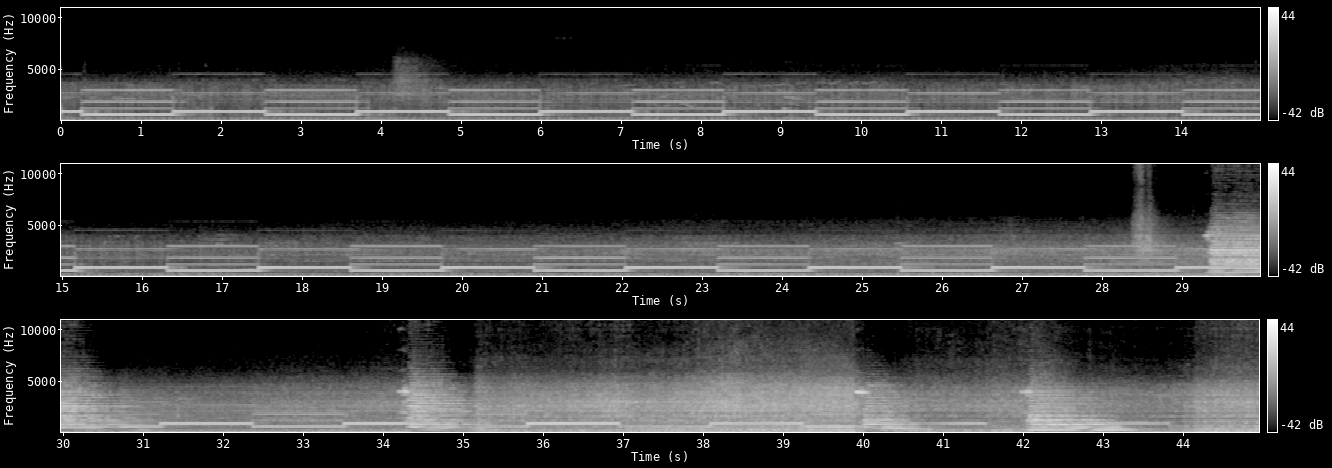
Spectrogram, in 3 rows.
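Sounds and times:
two-tone warning alarm: 0:00.0 - 0:44.4
train rumble: 0:22.0 - 0:44.9
locomotive horn blasts: 0:28.4 - 0:31.4, 0:34.1 - 0:35.6, 0:38.5 - 0:43.9.

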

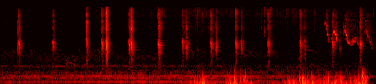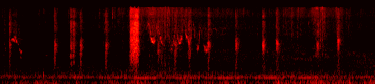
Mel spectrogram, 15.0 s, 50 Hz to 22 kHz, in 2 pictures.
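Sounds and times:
faint low hum: 0:00.0 - 0:15.0
small birds chirping: 0:00.3 - 0:14.4
wind gust on microphone: 0:03.6 - 0:08.6.

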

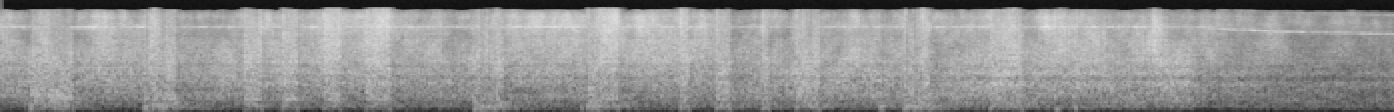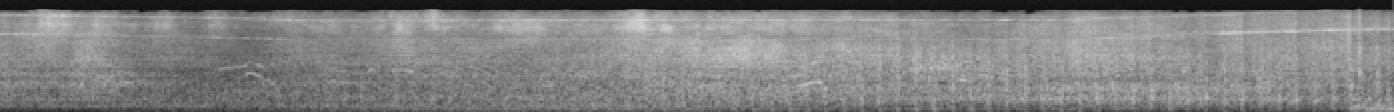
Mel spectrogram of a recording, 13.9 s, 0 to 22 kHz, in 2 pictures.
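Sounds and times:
jet engine roaring: 0:00.0 - 0:13.9.

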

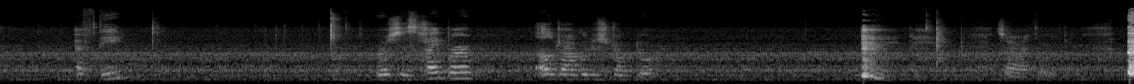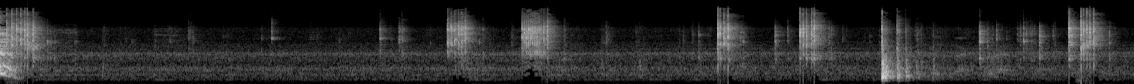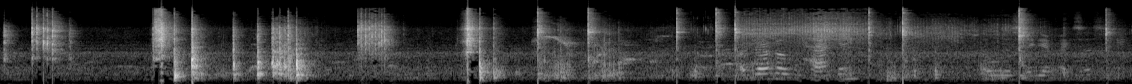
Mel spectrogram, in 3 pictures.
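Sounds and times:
ripcord launcher ratcheting zips: 0:11.4 - 0:11.9, 0:15.8 - 0:17.0, 0:18.5 - 0:19.7, 0:24.2 - 0:24.5, 0:26.2 - 0:26.7, 0:29.4 - 0:33.1.

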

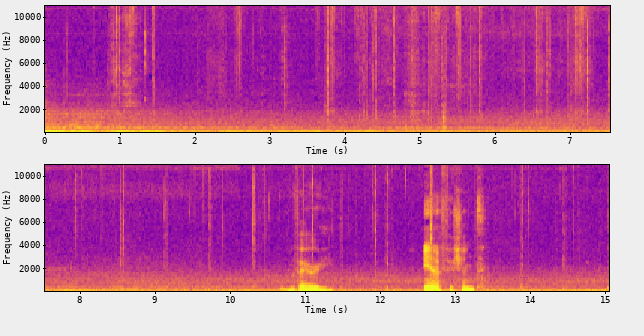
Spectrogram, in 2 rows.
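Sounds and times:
cat scuffling and scratching: 0:02.1 - 0:07.5.

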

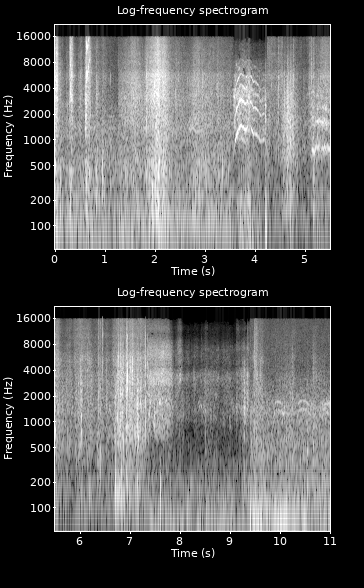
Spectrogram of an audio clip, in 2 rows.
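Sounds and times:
tent fabric rustling: 0:00.0 - 0:10.3
bird calling: 0:08.3 - 0:11.0.

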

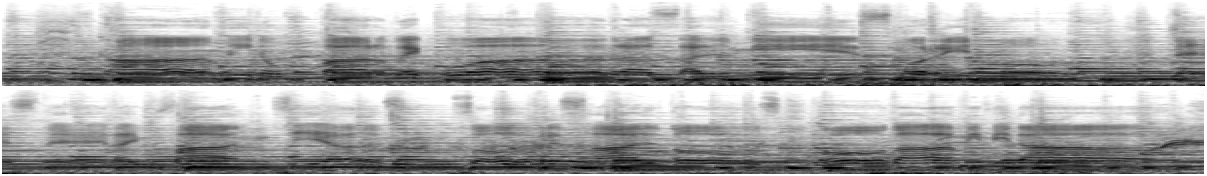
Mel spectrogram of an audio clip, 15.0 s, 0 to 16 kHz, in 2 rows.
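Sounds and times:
acoustic guitar plucking: 0:00.0 - 0:15.0
mandolin playing: 0:00.0 - 0:15.0.

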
